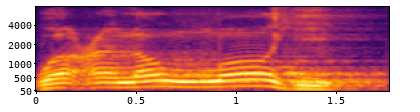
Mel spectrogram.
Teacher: lam jalala yang didahuli fathah kita baca tafkim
